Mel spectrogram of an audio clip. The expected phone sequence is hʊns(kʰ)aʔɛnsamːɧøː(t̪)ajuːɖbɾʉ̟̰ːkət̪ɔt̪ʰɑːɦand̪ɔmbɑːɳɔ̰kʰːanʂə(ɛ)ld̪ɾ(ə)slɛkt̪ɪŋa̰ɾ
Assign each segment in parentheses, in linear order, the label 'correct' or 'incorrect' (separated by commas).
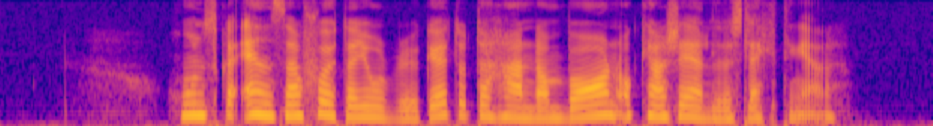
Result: incorrect, correct, correct, correct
